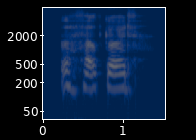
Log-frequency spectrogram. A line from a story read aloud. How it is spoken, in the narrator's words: he grunted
